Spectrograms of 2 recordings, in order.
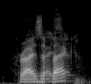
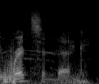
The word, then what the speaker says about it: Reisenbeck: Reisenbeck. Reisenbeck. I was about to say Rensenbeck.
